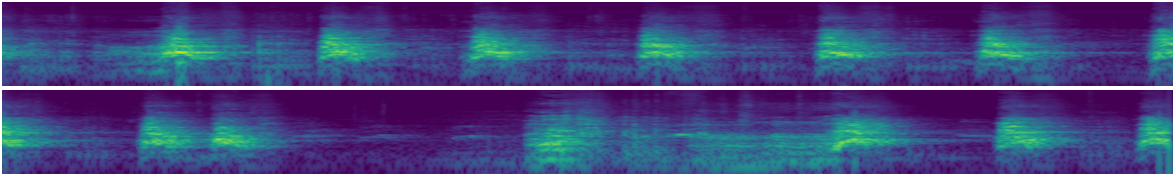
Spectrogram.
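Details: Rottweiler barking at a kite: a steady run of about a dozen gruff barks close to one per second, then a brief pause, then several more rougher, more strained barks.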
